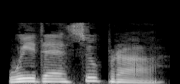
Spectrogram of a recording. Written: vide supra

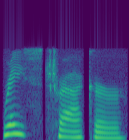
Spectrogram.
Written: racetracker

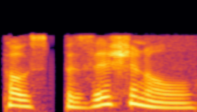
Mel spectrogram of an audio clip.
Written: postpositional

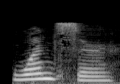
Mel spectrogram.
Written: oneser

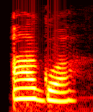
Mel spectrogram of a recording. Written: agua

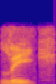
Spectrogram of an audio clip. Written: leak

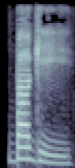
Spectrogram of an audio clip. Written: bugginess

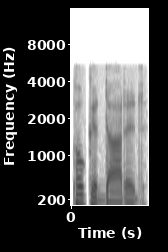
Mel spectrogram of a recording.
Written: polka-dotted

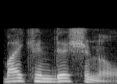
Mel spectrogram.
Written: biconditional

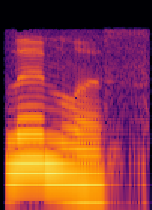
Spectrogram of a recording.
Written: limbless

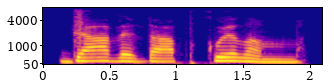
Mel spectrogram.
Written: dafydd ap gwilym

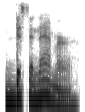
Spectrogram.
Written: disenamor

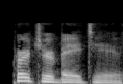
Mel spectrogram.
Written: perturbative

